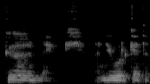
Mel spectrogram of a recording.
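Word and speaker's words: görmek: we get to learn a new verb GM gmck gmck means to see gmck gmck gmck and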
